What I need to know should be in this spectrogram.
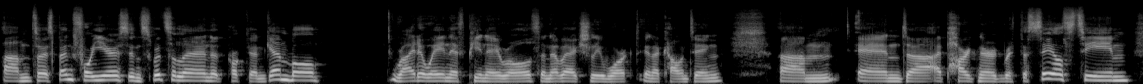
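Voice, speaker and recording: German guy explaining stuff in an interview, kinda high voice, lots of ums, dry close mic. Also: normal speed, clear, resonant tone, no echo. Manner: thoughtful, explanatory, with frequent fillers. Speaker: guest, finance educator. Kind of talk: conversational interview answers.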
